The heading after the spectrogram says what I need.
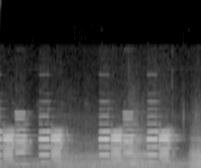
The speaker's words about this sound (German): Ja, das Piepen ist jetzt mal zu Ende hier.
